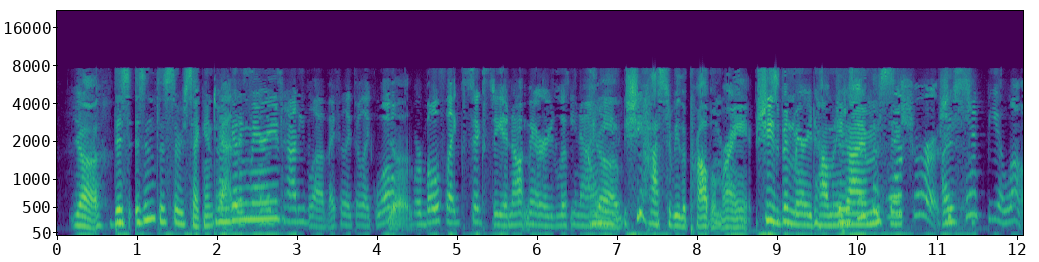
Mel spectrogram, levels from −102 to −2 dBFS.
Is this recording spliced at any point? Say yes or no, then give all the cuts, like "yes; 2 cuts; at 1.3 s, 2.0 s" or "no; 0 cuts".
yes; 3 cuts; at 3.1 s, 6.4 s, 10.5 s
